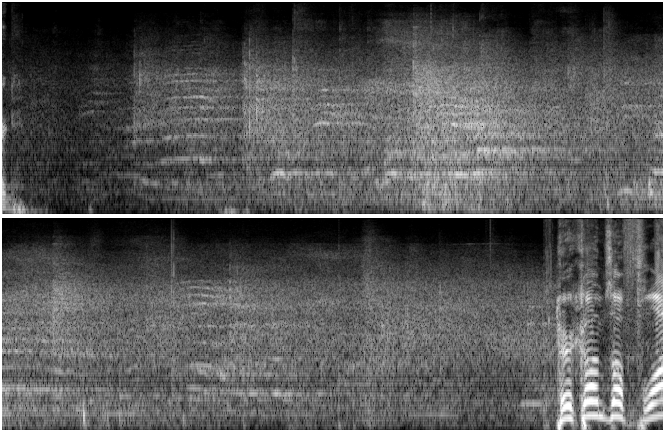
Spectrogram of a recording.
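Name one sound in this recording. A crowd of spectators chatters and calls out in a large echoing rink.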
